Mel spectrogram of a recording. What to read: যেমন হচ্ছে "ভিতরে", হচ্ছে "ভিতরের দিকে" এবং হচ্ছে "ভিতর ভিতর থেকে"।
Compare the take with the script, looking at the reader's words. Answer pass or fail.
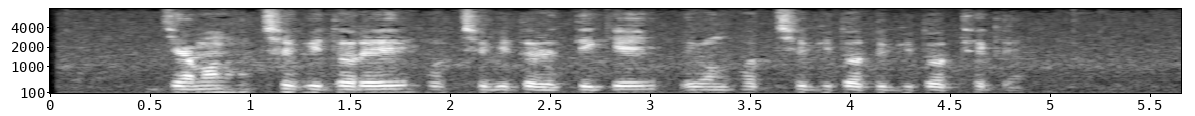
pass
